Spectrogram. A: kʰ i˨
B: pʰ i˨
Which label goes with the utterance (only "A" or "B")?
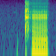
A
